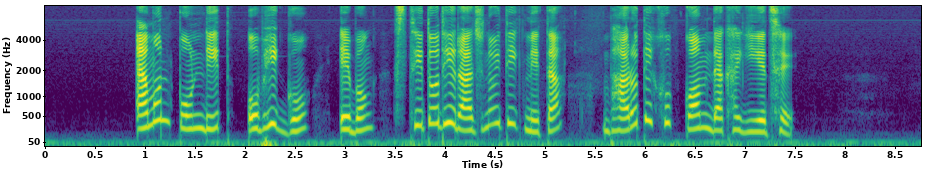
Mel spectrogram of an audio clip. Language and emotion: Bengali, neutral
